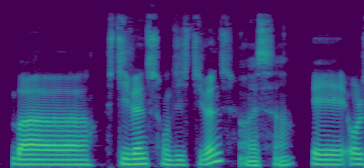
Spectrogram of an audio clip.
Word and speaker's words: Stevens: Stevens, on dit Stevens Ouais, c'est ça. et All Sponsored. Ok. Ah, parce que des fois on prononce pas ou All Sponsored.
